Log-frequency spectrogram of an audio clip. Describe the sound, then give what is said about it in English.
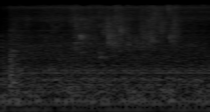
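Tap water runs steadily while hands are washed at a kitchen sink during cooking, a soft, even rushing that stays faint and unbroken throughout. “Right, I'm just going to wash my hands.”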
